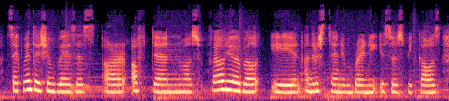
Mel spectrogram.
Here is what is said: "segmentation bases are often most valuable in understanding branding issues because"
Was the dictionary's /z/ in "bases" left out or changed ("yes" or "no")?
yes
